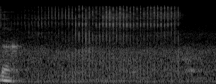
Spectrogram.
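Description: Mechanical washing-machine timer being wound by hand at its knob shaft. Its ratchet gives a fast, even run of small clicks for about a second and a half, then stops abruptly.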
